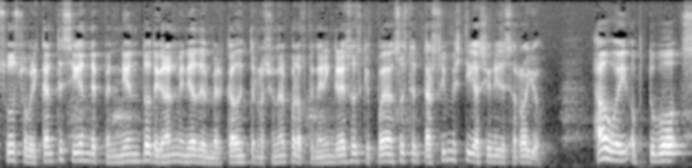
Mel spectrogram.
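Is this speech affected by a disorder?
No.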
